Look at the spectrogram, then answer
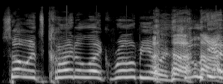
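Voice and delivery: high, loud teasing singsong; mock innocent comparison. Students mocking teacher in class.

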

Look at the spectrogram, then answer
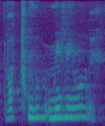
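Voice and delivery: soft, held-back delivery; hushed reveal. Real, not acted. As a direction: let the figure out quietly. Reveals figure quietly, then repeats.

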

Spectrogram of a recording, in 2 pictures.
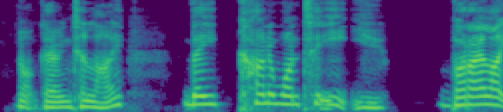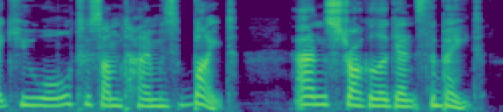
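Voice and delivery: high-pitched heroine, mildly stern. A narrator's reading. Delta lectures her fish, mildly stern high voice. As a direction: lay down the facts with mild sternness, high voice. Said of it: "Delta said with a stern voice".

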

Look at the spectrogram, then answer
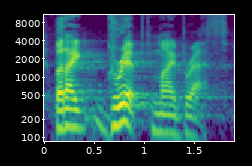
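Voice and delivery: ordinary talk, nothing marked

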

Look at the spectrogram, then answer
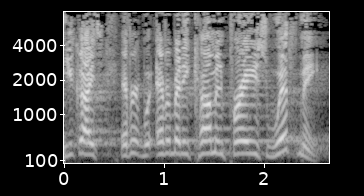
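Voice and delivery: loud, high call to join in. Retold or imitated. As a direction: call everyone to praise.

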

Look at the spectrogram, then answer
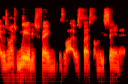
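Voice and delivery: usual speaking voice

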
